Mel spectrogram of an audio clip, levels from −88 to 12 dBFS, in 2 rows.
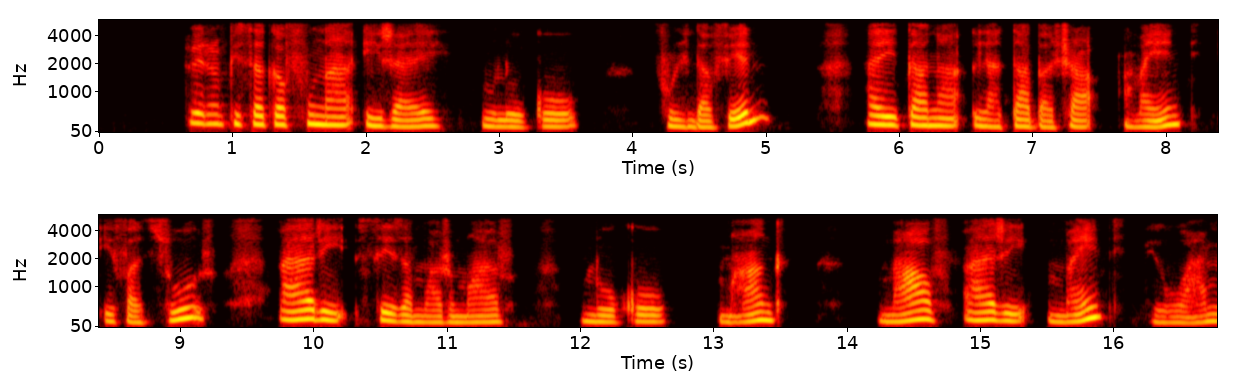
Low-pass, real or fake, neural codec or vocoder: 5.4 kHz; fake; codec, 16 kHz, 2 kbps, FunCodec, trained on Chinese and English, 25 frames a second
